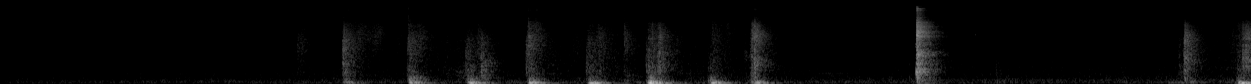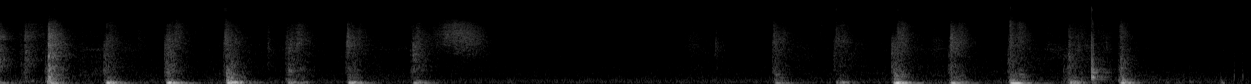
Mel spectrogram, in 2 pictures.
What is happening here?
I walked to the light switch, turned it on and walked again.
